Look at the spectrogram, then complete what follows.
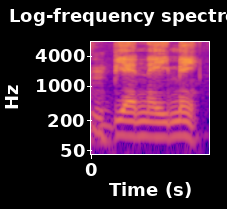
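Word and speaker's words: Bien Aimé: But you see now when when when that name Bien comes to another name Aime, now you must connect the last consonant to the next consonant. So that's why his is not Bien Aime, it's Bien Aime.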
